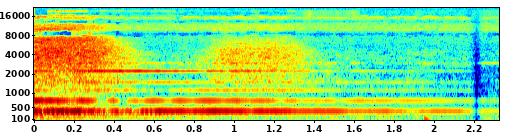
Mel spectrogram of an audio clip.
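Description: Guitar notes plucked on the second string at the seventh fret ring out clearly and close, sustaining and slowly fading, with no voices over them.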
